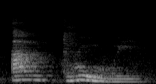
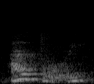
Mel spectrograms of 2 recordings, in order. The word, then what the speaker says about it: altrui: Il y a pas beaucoup de mots mais j'ai mis un seulement altri pour bien entendre la différence avec le français. Autrui altrui altrui altrui les deux à l'intérieur de la même syllabe.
